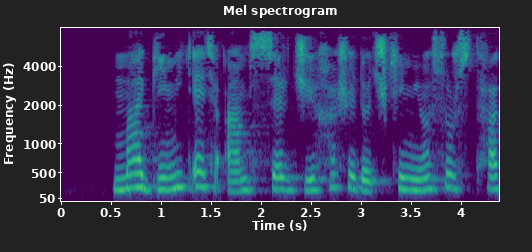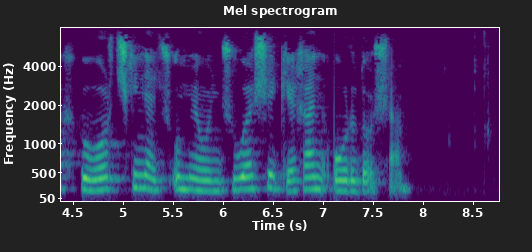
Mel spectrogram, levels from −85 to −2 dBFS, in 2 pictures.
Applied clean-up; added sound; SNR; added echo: none; none; none; none.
